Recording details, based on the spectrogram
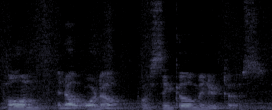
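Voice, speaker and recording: A young man with an American accent and English as his first language, co-hosting a cooking vlog in deliberate learner's Spanish. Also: mid-range voice, over loud music. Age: young adult. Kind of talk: rehearsed recipe narration. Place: indoors, home kitchen and dining room. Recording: echoey home kitchen, loud background noise.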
